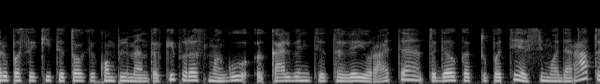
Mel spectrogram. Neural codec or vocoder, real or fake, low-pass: none; real; 5.4 kHz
